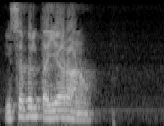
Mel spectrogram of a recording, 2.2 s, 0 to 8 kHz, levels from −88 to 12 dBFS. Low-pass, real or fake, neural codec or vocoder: 7.2 kHz; real; none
